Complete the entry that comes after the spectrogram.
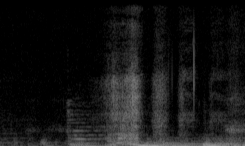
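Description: Soft scratching of pens moving across paper as people write down answers to a quiz question, a few short bursts of scribbling, with a faint low voice murmuring in the background.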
